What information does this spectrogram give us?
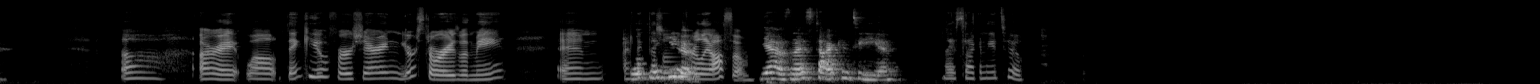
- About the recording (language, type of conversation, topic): English, unstructured, How can storytelling help us understand ourselves?
- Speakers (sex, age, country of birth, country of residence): female, 40-44, United States, United States; female, 55-59, United States, United States
- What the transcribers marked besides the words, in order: mechanical hum; sigh; distorted speech; other background noise; tapping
